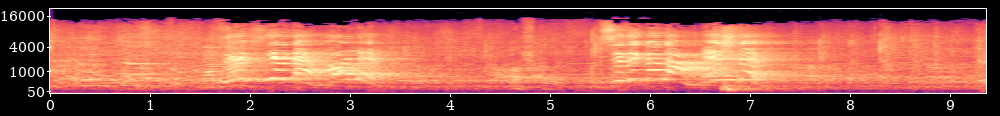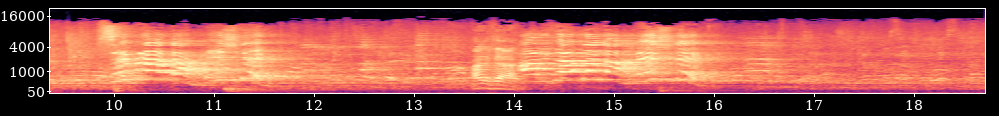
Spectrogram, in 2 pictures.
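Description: Several women chatter nearby.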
